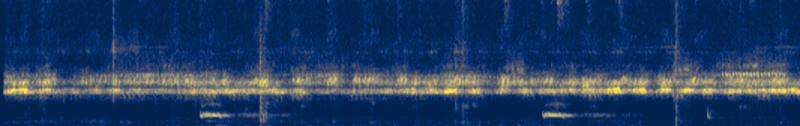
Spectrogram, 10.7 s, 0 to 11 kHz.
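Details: Small owlet in a tree at Gowrie dam waterhole, Djuma Game Reserve, Sabi Sand Wildtuin, South Africa, at 00:38 at night on 11/12/2023: two low, purring one-second notes about four seconds apart over a loud, steady insect chorus.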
